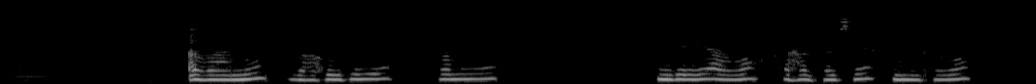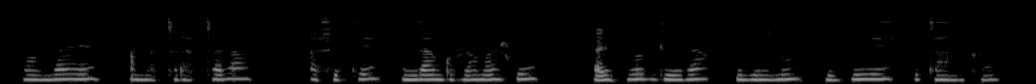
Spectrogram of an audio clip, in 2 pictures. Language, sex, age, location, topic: Kinyarwanda, female, 18-24, Nyagatare, education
